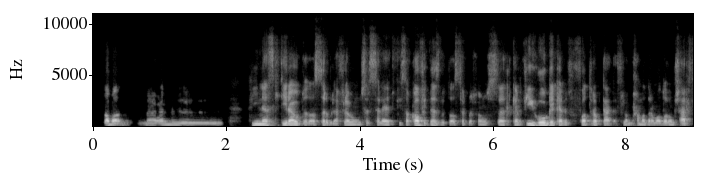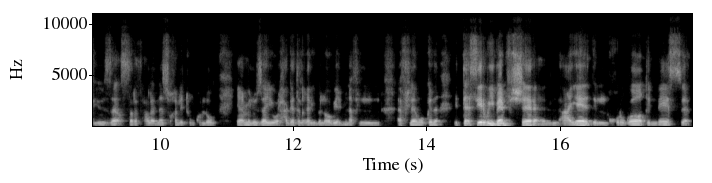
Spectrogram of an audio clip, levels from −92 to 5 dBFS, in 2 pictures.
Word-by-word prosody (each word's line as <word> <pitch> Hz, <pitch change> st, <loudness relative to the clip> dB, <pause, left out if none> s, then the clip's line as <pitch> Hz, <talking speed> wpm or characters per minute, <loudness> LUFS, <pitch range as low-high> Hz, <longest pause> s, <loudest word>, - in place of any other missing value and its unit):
طبعًا، -, -, +3 dB, 0.2 s
مع 100 Hz, 0 st, -10 dB
ال 95 Hz, -3 st, -7 dB, 0.4 s
في 125 Hz, 0 st, 0 dB
ناس 125 Hz, 0 st, +3 dB
كتير 130 Hz, 0 st, +3 dB
أوي 120 Hz, -, +5 dB
بتتأثر 120 Hz, -, -4 dB
بالأفلام 110 Hz, -1 st, -3 dB
والمسلسلات، 105 Hz, 0 st, -4 dB
في 105 Hz, -, -16 dB
ثقافة 140 Hz, +4 st, +3 dB
ناس 115 Hz, -2 st, -3 dB
بتتأثر 95 Hz, -, -7 dB
بالأفلام -, -, -11 dB
والمسلسلات، 100 Hz, +1 st, -4 dB
كان 105 Hz, -1 st, -3 dB
في 135 Hz, +4 st, +1 dB
هوجة 130 Hz, -1 st, +6 dB
كانت 115 Hz, -, -2 dB
في -, -, -25 dB
فترة -, -, +1 dB
بتاعة -, -, -4 dB
أفلام -, -, -9 dB
محمد -, -, -5 dB
رمضان 90 Hz, +2 st, -2 dB
ومش 105 Hz, -1 st, -6 dB
عارف 100 Hz, 0 st, -2 dB
إيه، -, -, -7 dB
وإزاي 100 Hz, -2 st, -3 dB
أثّرت -, -, -8 dB
على -, -, -3 dB
الناس 100 Hz, 0 st, -7 dB
وخلتهم -, -, -11 dB
كلّهم 95 Hz, +1 st, -8 dB, 0.3 s
يعملوا 100 Hz, +1 st, -2 dB
زيه 95 Hz, 0 st, 0 dB
والحاجات 95 Hz, -, -4 dB
الغريبة 95 Hz, 0 st, -6 dB
اللي 95 Hz, -, -5 dB
هو 95 Hz, -, -1 dB
بيعملها 95 Hz, 0 st, -5 dB
في 90 Hz, -2 st, -8 dB, 0.3 s
الأفلام 105 Hz, -1 st, -2 dB
وكده، 105 Hz, +2 st, -3 dB, 0.2 s
التأثير 195 Hz, 0 st, +6 dB
بيبان 150 Hz, -, +8 dB
في 140 Hz, -, -7 dB
الشارع، 130 Hz, -1 st, +5 dB
الأعياد، 95 Hz, +9 st, +4 dB
الخروجات، 100 Hz, +7 st, +1 dB
الناس، 110 Hz, +3 st, -3 dB
100 Hz, 175 wpm, -24 LUFS, 95-115 Hz, 0.4 s, بيبان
